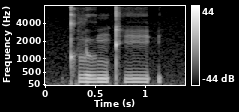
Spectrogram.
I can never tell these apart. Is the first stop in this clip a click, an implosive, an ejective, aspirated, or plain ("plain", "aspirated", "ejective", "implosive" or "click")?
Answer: aspirated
